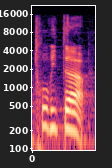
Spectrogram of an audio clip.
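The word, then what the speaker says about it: Trojitá: Trorita, donc Trorita, on le prononce à l'espagnol, Trorita, c'est un Courrieler, ici, donc vous voyez.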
